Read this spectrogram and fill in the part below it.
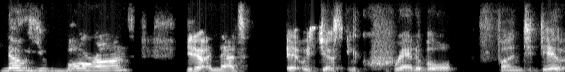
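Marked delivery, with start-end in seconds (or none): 0.0-1.4 mock high, frustrated scream of exasperation. Recalling his favorite scene, trapped in an ambulance on the radio, retelling a scream. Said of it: "I'm screaming at them. I'm like".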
